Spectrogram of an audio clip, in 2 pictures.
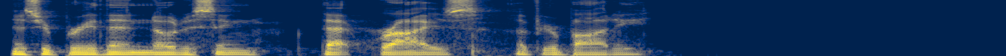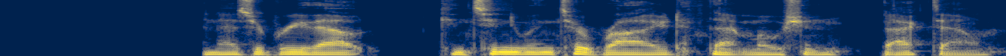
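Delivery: soft, even meditation voice with long pauses; guided meditation. Acted. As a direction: ease listeners into calm, leaving space between phrases.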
